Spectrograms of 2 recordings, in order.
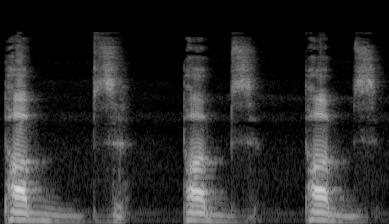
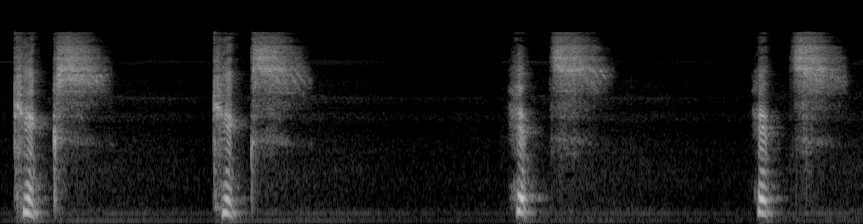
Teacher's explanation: If the final consonant has vibration, like b, b, b, or or ng, then it's a Z sound.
